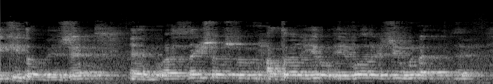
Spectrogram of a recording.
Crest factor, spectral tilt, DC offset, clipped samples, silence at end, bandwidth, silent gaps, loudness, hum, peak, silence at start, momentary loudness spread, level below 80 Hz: 14 dB; -5 dB/octave; under 0.1%; under 0.1%; 0 s; 8 kHz; none; -17 LUFS; none; -2 dBFS; 0 s; 5 LU; -54 dBFS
